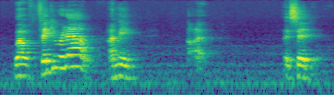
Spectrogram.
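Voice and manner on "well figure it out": very high, shrill, loud, put-on New York accent. Retelling what a woman said in reply, imitating her New York accent. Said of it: "she had a real New York accent".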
